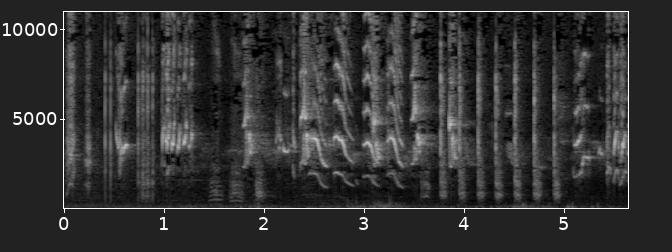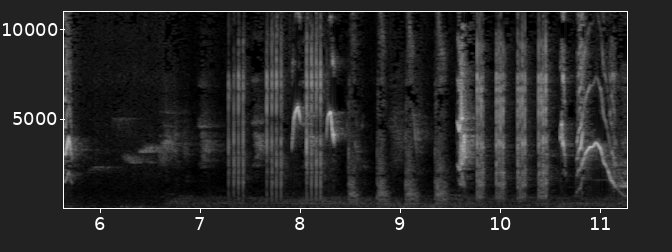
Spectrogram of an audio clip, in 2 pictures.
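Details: A raw, untrained Javan myna (jalak kebo) sings without stopping: dense clicks and twisting whistles, a short lull near six seconds, then rapid ticking notes and a final sweeping whistle.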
